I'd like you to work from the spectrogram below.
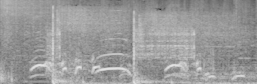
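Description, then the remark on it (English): Two sharp, loud blasts go off about a second apart, a live grenade bursting in water, with excited voices calling out around and between them. “Now we're gonna see if water actually protects you from a live grenade.”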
